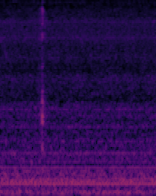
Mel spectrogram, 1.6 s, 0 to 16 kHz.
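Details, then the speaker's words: Brand-new Jandy TruClear salt chlorinator, factory-configured for 240 V but fed 120 V and stuck in a Check Cell/Waiting boot loop, now rewired for 120 V: one sharp relay click over a steady low hum on startup, then chlorinating normally. "You hear that click? That's a good thing. Oh, now we got chlorinating."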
